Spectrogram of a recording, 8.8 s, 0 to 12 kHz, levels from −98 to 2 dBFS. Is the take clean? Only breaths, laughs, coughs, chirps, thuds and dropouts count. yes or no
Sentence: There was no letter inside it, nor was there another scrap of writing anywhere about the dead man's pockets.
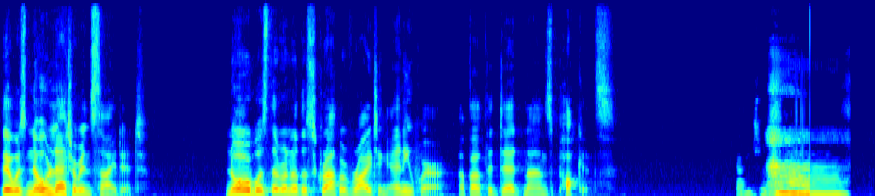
no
